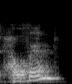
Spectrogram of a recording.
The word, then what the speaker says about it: Helfand: And then next we have Harriet, and it's Helfand. Did I pronounce that correct? You did. That is correct.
